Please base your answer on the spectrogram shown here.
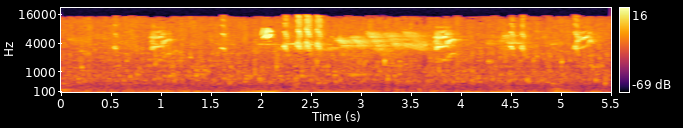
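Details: Female double-collared seedeater calling repeatedly, meant to encourage a male to sing after moult; scattered high chirps and short trills with some low background rumble.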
